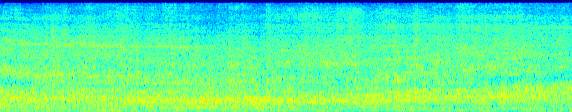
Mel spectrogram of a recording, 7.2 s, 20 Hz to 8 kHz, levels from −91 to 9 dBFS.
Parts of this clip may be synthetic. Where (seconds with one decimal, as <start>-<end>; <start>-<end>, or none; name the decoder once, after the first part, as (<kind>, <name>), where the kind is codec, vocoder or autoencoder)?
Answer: 0.4-1.6 (codec, SNAC); 2.4-6.5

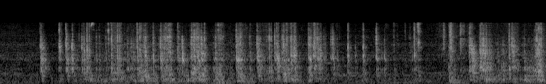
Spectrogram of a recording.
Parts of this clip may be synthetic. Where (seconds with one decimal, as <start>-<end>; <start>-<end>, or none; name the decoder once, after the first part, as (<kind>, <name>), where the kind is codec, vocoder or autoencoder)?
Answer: 1.2-4.5 (vocoder, BigVGAN v2)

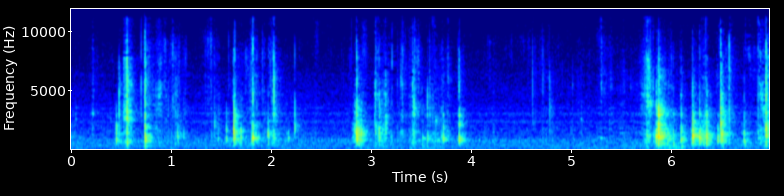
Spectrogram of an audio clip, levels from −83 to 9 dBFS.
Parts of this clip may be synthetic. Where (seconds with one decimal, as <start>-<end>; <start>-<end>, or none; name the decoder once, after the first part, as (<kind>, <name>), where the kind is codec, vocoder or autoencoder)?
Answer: 3.3-5.0 (vocoder, BigVGAN v2); 5.5-7.0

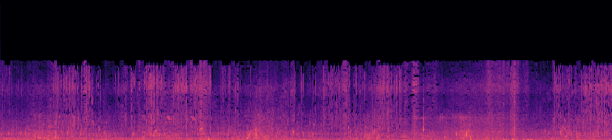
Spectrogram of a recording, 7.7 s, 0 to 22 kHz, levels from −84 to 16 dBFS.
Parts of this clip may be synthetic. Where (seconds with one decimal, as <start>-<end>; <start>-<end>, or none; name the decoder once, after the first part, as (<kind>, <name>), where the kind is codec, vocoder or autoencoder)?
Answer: 5.0-6.7 (autoencoder, DAC-VAE)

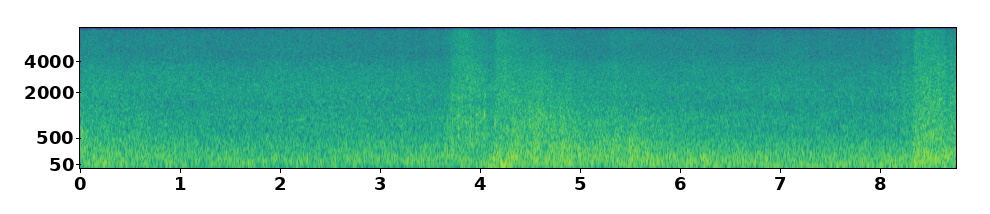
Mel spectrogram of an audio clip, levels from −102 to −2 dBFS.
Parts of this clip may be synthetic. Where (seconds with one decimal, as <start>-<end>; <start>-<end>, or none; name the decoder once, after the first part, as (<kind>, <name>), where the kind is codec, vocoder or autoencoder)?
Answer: 3.2-7.8 (codec, DAC)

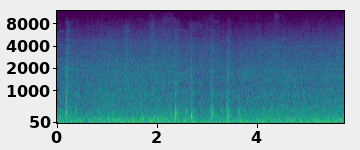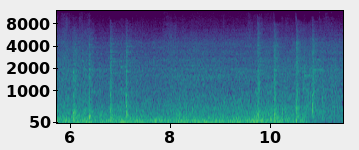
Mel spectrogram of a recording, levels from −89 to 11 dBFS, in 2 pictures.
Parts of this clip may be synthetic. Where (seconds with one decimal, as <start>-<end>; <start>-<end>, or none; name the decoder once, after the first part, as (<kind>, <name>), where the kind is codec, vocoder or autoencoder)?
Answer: 3.6-4.1 (codec, DAC); 9.9-10.9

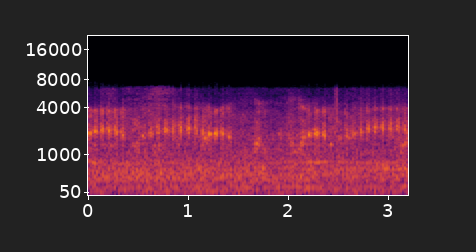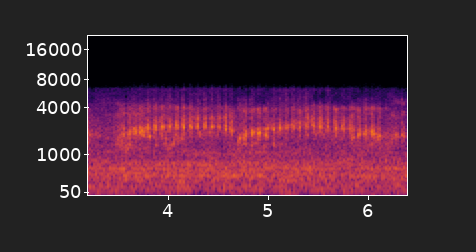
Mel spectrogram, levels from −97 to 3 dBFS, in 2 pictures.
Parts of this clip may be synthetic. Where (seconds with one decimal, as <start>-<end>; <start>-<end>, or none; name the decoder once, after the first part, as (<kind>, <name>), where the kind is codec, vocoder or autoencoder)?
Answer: 0.0-6.4 (codec, DAC)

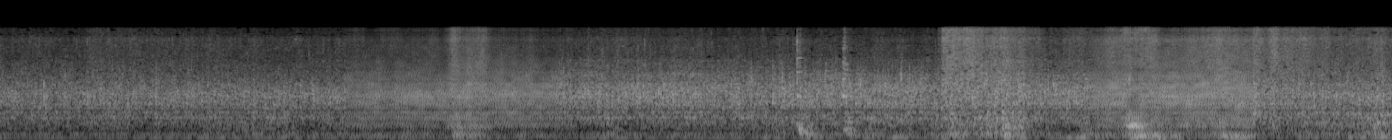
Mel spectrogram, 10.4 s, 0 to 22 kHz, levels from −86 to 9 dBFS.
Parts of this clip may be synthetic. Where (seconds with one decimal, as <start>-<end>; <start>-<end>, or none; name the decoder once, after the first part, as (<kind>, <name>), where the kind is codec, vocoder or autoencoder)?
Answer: 2.6-4.2 (vocoder, WaveNeXt); 8.2-9.4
